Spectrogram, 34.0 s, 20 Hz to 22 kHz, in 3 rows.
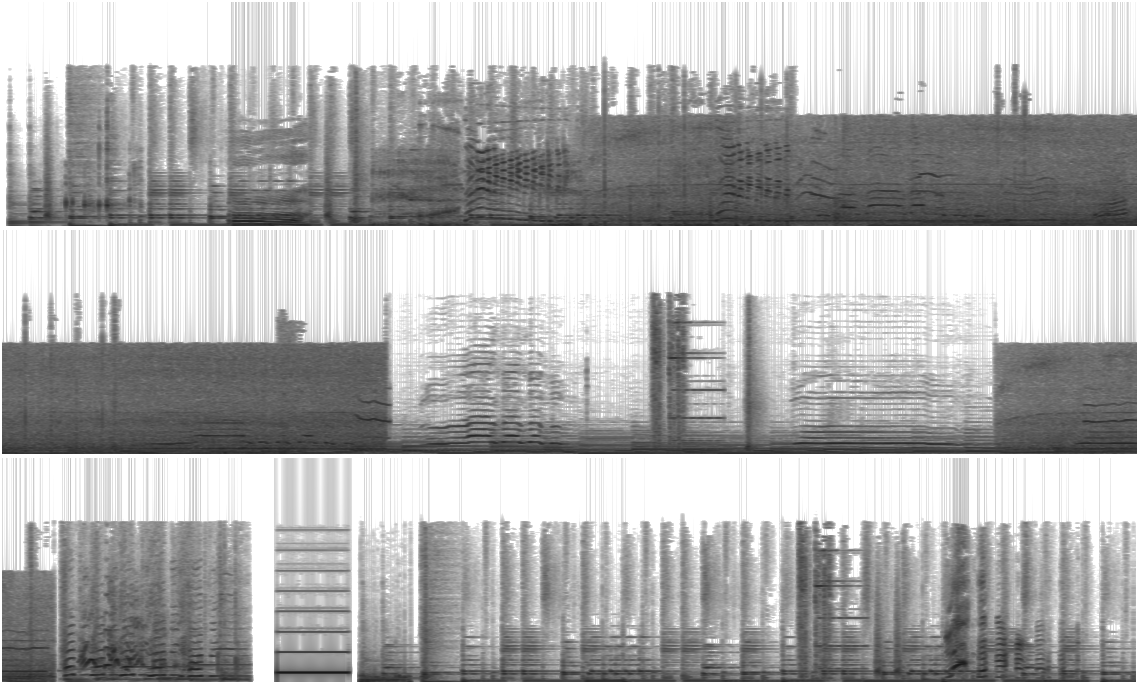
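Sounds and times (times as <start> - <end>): background music: 0.1 - 25.2, 26.4 - 34.0
music with high wavering voice: 3.6 - 5.9, 6.6 - 11.4
rising glide: 3.7 - 15.3
loud steady rushing noise: 5.8 - 15.3
single-pitch test-tone beep: 25.5 - 26.2.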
